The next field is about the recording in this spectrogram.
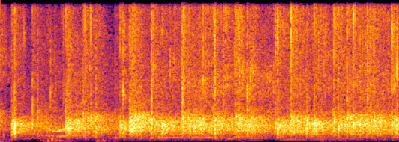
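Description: Steady applause from a crowd, a dense, continuous patter of many hands clapping at an even level throughout, with a few faint voices underneath.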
